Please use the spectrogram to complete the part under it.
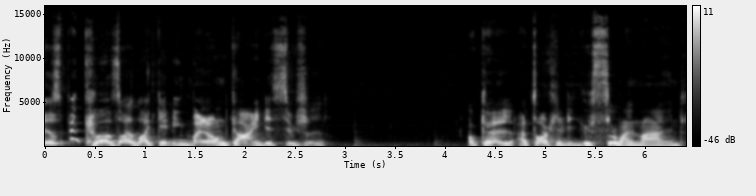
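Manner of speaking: goofy, silly talking-fish character voice. While playing Flappy Bird, answering a question in character: talking as a fish. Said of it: "Why are you talking like that?".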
